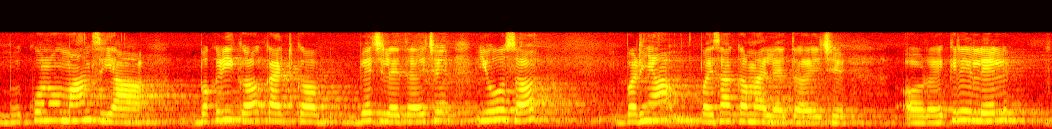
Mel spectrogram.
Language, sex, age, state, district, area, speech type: Maithili, female, 45-60, Bihar, Supaul, urban, spontaneous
